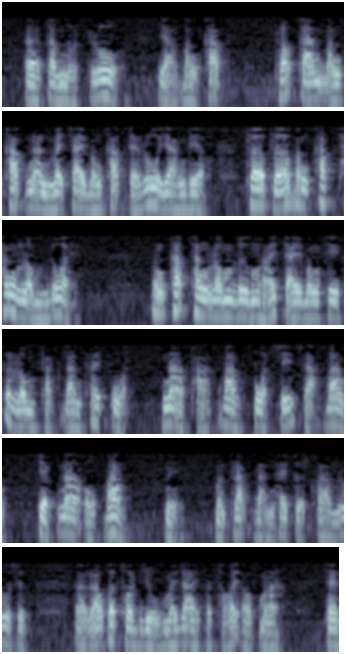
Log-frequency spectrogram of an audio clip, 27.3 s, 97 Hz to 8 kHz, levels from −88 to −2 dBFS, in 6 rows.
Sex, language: male, Thai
